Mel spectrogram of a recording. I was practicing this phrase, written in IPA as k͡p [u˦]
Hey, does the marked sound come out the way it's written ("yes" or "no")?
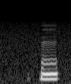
no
